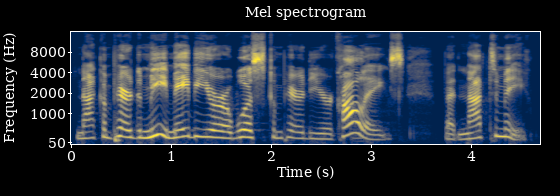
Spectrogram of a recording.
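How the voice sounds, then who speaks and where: An actress playing a pensive, reluctant fifty-year-old librarian wife in a radio play, hesitant and protesting. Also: female voice, mid-range voice, normal speed, bright, forceful tone, dry recording, studio quality, natural voice. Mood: defensive, bickering.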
